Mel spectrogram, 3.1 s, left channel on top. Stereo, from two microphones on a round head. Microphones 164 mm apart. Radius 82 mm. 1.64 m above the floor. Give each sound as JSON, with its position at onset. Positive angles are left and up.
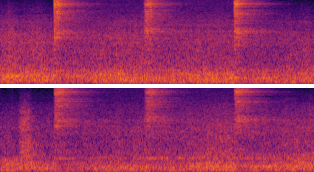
{"t": 0.5, "sound": "ticking", "side_deg": 65, "distance_m": 1.7}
